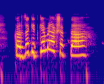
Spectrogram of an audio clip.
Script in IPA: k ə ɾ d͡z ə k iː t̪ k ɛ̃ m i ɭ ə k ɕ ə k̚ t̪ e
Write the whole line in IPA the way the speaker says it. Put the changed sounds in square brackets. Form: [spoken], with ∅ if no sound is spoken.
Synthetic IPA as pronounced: k ə ɾ d͡z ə k [i] t̪ k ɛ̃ m i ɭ [a] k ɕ ə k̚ t̪ [a]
